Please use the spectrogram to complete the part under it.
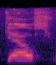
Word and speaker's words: Gauss: I love hearing Lio or Gauss rifle, as I know it should be Lao or Gauss rifle. Rhymes with mouse.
